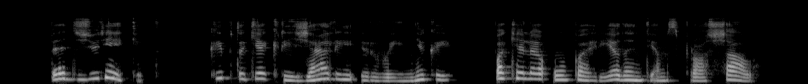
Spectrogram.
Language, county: Lithuanian, Vilnius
